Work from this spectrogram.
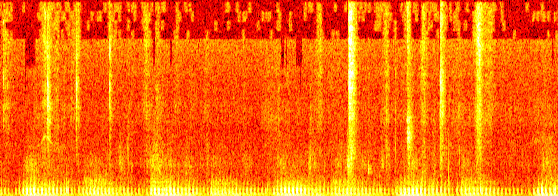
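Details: Morning purring from kittens waking someone up: steady, deep vibrating purr rising and falling in regular swells roughly every second, close and clear with faint background hiss.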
